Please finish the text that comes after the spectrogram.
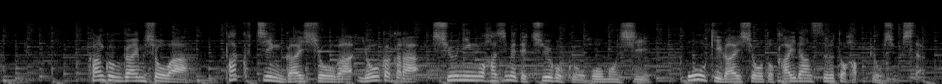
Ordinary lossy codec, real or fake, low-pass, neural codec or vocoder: none; real; 7.2 kHz; none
